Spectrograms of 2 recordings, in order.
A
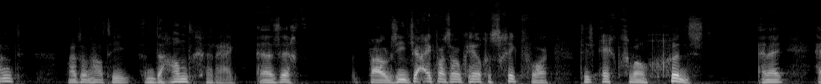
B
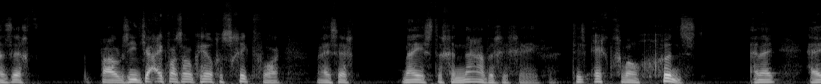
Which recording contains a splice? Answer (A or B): A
